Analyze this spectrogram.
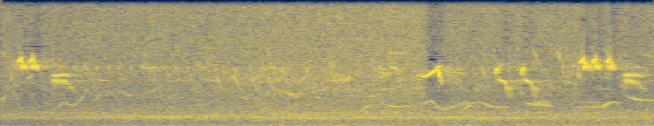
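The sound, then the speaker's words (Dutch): A common blackbird sings short, fluty whistled phrases that rise and fall, faint over a steady bed of outdoor background noise. “Echt ook duidelijk die merel.”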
